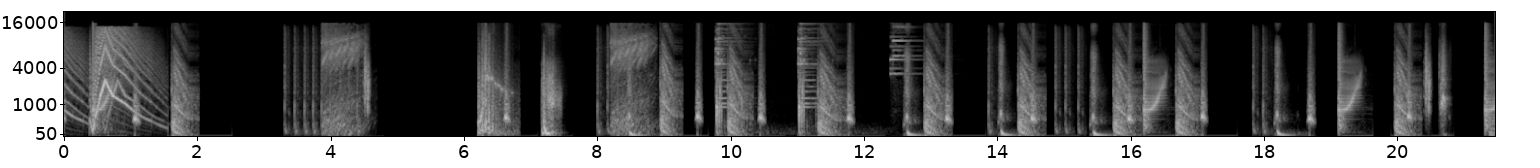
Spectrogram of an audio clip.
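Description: Short springy jump sound effects from a video game play again and again.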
